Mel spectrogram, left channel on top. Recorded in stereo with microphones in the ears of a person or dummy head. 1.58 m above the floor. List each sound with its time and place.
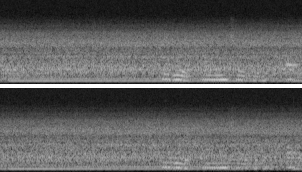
1.6 s a woman speaking: 85° left, 2 m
